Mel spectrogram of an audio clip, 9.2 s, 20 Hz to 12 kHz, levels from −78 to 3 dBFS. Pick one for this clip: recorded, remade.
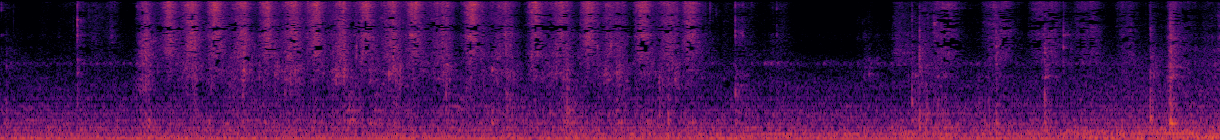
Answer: recorded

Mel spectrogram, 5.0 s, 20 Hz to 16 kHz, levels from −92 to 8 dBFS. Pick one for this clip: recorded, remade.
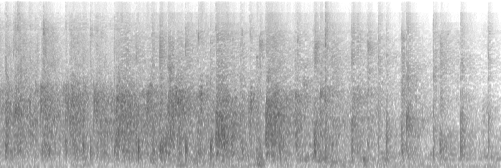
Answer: recorded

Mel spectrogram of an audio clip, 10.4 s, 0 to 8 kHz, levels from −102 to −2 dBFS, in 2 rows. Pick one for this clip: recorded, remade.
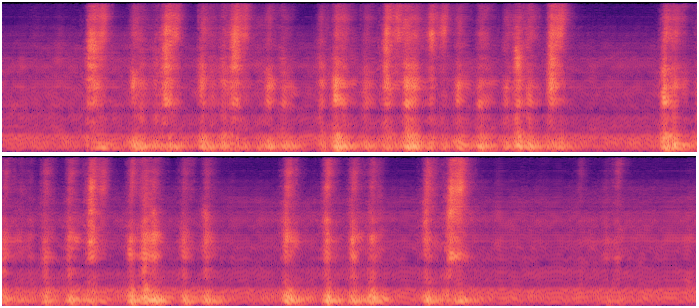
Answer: remade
